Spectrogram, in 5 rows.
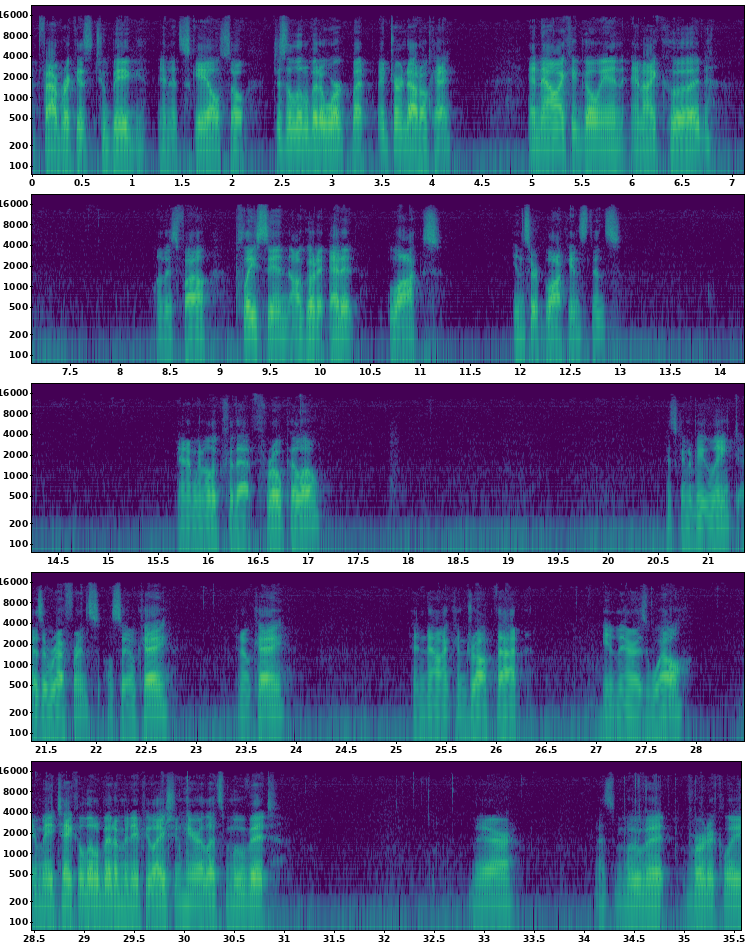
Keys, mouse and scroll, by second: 5.3 click, 6.8 click, 7.9 click, 9.4 click, 13.0 click, 15.2 click, 17.0 click, 18.2 click, 23.2 click, 26.9 click, 28.2 right click, 29.4-30.4 typing, 31.4 click, 31.7-32.5 typing, 32.3 click, 33.4 right click, 34.2-35.5 typing.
